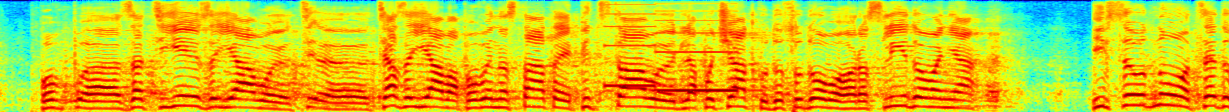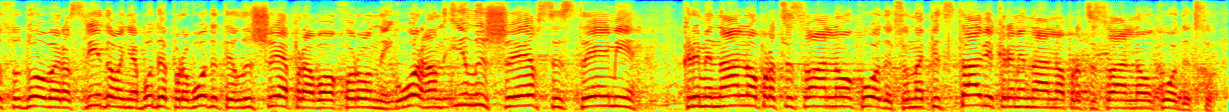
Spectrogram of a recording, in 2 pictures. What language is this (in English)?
Ukrainian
